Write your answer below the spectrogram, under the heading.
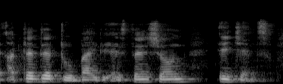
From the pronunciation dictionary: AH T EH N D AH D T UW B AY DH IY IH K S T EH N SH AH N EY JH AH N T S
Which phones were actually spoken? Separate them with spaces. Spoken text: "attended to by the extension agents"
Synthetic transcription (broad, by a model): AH T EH N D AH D T UW B AY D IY IH K S T EH N SH AH N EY JH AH N T S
